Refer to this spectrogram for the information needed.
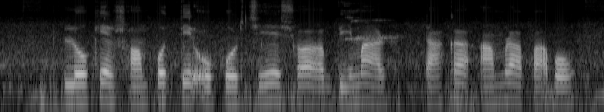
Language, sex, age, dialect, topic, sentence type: Bengali, male, 18-24, Northern/Varendri, banking, statement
